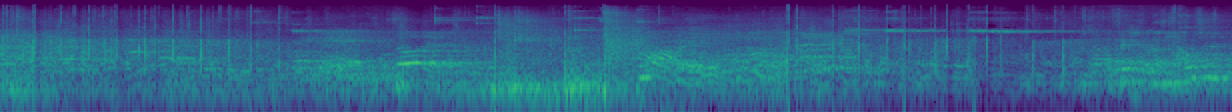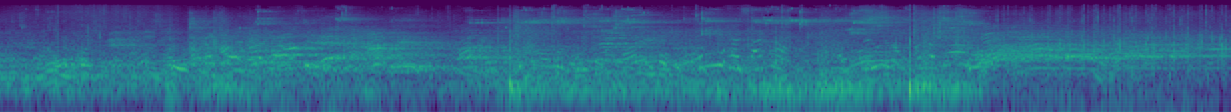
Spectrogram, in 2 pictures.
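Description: Spectators chatter and shout throughout a large echoing sports hall.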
